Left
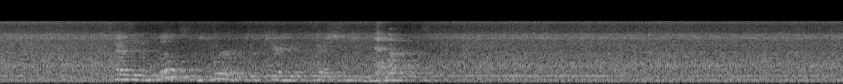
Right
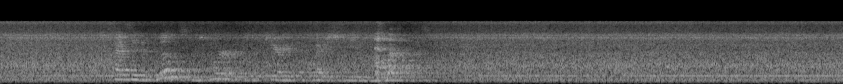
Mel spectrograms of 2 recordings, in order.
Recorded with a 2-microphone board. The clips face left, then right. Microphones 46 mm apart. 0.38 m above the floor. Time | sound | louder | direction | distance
1.1 | a woman speaking | left 3 dB | 20° left (ahead or behind) | 1.5 m
3.7 | a cough | right 1 dB | 15° right (ahead or behind) | 1.0 m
